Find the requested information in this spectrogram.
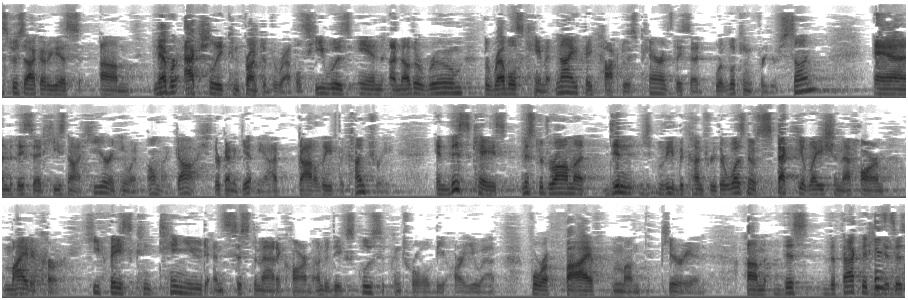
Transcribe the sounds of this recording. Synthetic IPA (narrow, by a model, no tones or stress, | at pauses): mɪstə˞zækəɹiɨs | nɛvə˞ʔæk̚t͡ʃul̩ˠikʰɱfɹʌ̃ntɨd̪̚ðəɹɛ̰bl̩ˠz̥hiwʌzɪ̃nənʌðə˞ɹũm | ðəɹɛbl̩ˠz̥kʰẽɪ̃mɨtⁿnaɪt̪̚ðeɪtʰɔ̰k̚tʰɨɨz̥pʰɛɹɨ̃ntsðeɪsɛd̚wɪɹlʊkɪ̃ŋfə˞jə˞sʌ̃n | ɨ̃nðeɪsɛd̚iznə̰t̚hiɹɨ̃niwɛ̃ntoʊmaɪɡɑʃðə˞ɡʌnɨɡɛt̚miaɪvɡ̥ɑɾəlivðɨkʰʌ̃nt͡ʃɹ̥i | ɨ̃nðɪskʰeɪsmɪstə˞dɹɑmə | dɪdⁿn̩tlivðɨkʰʌ̃nt͡ʃɹ̥iðə˞wʌznoʊspɛkʰjɨleɪʃɨ̃n̩ðɨt̚hɑɹmː | aɪɾɨkʰɜ̰˞ | ifeɪskʰn̩tʰɪ̃njʉɾɨ̰̃nsɪstɨmæɾɨkhɑɹmʌ̃ndə˞ðiɨksklʉsɨv̥kʰn̩tʰɹ̥oʊlˠʌvðiʔɑ̰ɹjʉɛf | fə˞əfaɪv̥mʌ̃nθpʰɪɹḭɨ̰d̥̚ | ðɪs | ðɨfæk̚ðɨt̚hidɨd̪̚ðɪs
